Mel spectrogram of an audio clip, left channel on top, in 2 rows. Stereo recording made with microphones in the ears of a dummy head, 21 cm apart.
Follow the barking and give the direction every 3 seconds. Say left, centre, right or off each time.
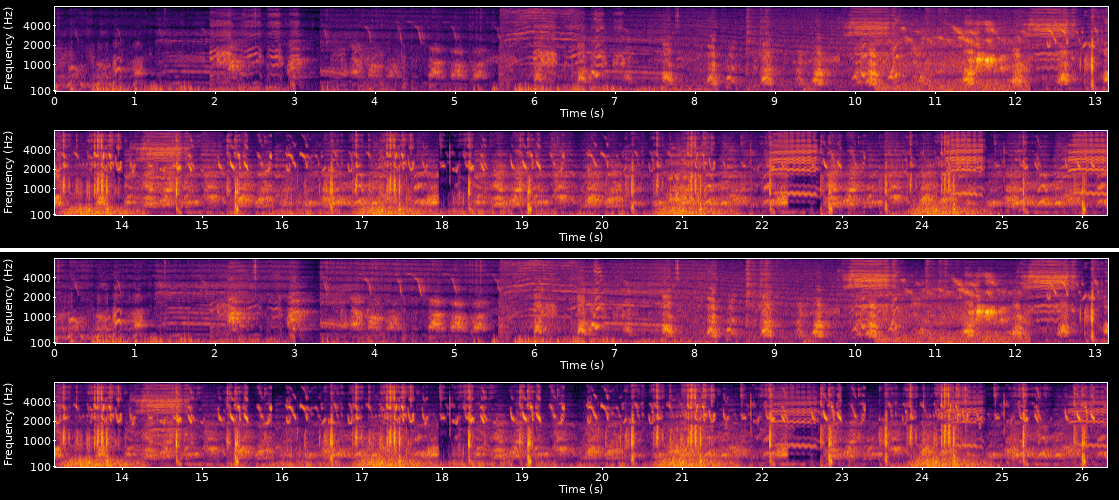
right, right, right, left, left, left, left, left, left.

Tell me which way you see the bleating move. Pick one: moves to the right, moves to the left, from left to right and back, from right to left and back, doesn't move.
moves to the left.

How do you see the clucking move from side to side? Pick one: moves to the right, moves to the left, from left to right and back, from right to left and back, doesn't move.
moves to the right.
